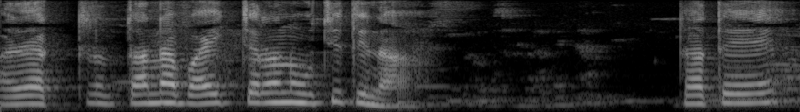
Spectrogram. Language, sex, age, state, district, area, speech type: Bengali, female, 60+, West Bengal, Uttar Dinajpur, urban, spontaneous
